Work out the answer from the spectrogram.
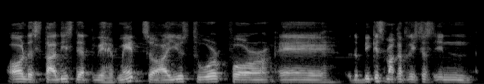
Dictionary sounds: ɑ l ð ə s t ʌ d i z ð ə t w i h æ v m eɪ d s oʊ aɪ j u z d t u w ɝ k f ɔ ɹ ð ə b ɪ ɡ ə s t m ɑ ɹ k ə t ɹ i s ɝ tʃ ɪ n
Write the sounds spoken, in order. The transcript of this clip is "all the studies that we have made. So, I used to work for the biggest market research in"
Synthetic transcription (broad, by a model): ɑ l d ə s t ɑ d i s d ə t w i h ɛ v m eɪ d s oʊ aɪ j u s t u w ɝ k f ɔ ɹ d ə b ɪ ɡ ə s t m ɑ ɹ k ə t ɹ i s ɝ s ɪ n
